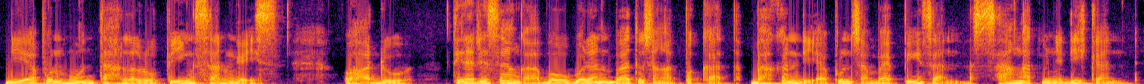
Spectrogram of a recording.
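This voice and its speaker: A man tells a story recap in a chatty, casual tone, talking straight to his listeners. His pitch sits in the middle and his delivery is relaxed and conversational. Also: normal speed, husky. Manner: chatty, addresses listeners as guys.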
